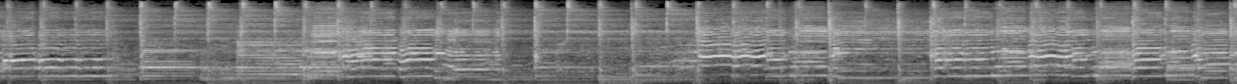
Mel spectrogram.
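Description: Live blues band playing an instrumental passage: an amplified harmonica, cupped with a microphone, plays bending lead lines over electric guitar, bass and a steady drum beat.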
